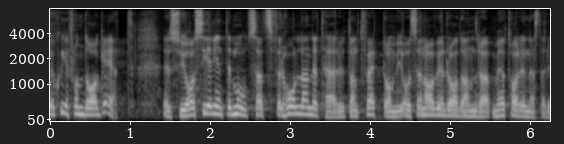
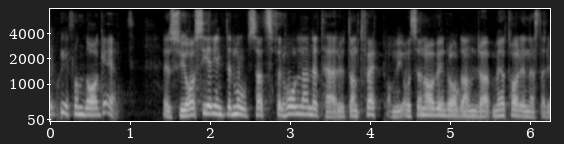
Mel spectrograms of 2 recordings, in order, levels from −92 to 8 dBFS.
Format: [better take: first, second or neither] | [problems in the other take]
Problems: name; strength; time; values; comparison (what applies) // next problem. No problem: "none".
first | noise reduction (neural mask model DeepFilterNet 3)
